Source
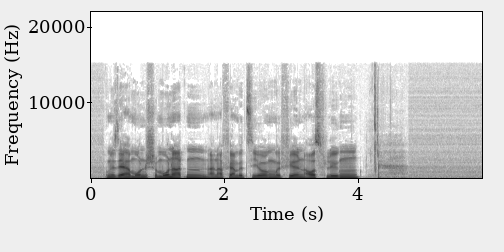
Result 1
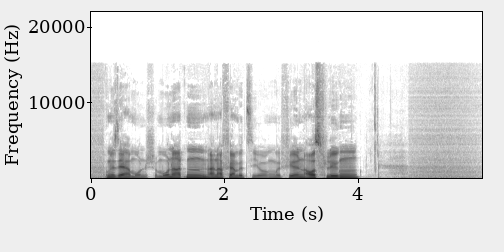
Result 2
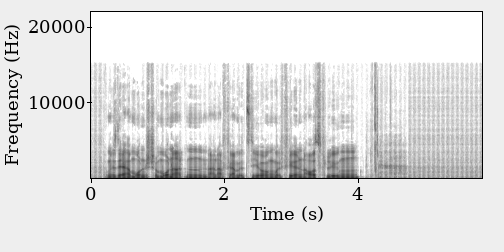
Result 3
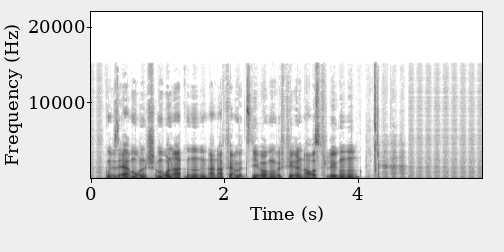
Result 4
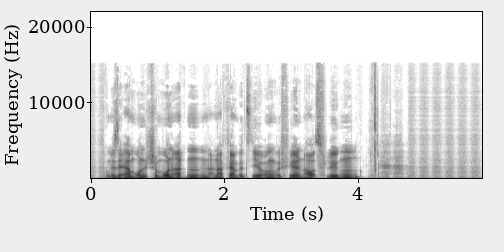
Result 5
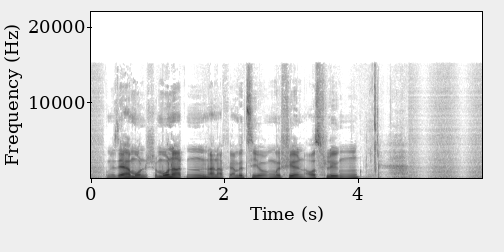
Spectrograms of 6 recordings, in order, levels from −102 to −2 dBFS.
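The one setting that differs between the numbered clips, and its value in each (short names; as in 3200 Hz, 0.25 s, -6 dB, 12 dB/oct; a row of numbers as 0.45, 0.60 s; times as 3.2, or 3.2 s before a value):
tremolo, rate: 0.57, 14, 7.7, 5.2, 1.7 Hz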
